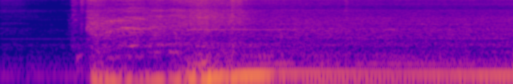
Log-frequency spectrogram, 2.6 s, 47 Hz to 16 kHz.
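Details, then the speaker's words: 2000 Honda Accord after misfire repair, throttle body not yet done: short crank, catches right away, flares up then settles into steady even idle with no stumble or miss; flashing check engine light gone. "Already feels a million times better. That idle's acting funny. But it dropped down. Feels nice and smooth. I can feel it's no longer misfiring."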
